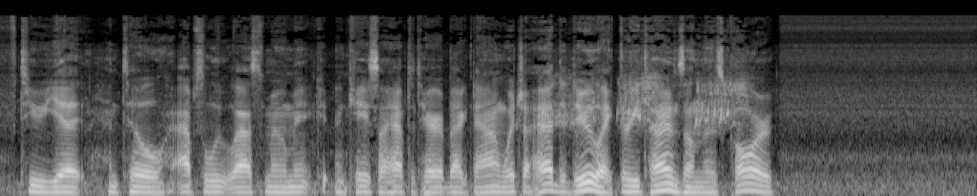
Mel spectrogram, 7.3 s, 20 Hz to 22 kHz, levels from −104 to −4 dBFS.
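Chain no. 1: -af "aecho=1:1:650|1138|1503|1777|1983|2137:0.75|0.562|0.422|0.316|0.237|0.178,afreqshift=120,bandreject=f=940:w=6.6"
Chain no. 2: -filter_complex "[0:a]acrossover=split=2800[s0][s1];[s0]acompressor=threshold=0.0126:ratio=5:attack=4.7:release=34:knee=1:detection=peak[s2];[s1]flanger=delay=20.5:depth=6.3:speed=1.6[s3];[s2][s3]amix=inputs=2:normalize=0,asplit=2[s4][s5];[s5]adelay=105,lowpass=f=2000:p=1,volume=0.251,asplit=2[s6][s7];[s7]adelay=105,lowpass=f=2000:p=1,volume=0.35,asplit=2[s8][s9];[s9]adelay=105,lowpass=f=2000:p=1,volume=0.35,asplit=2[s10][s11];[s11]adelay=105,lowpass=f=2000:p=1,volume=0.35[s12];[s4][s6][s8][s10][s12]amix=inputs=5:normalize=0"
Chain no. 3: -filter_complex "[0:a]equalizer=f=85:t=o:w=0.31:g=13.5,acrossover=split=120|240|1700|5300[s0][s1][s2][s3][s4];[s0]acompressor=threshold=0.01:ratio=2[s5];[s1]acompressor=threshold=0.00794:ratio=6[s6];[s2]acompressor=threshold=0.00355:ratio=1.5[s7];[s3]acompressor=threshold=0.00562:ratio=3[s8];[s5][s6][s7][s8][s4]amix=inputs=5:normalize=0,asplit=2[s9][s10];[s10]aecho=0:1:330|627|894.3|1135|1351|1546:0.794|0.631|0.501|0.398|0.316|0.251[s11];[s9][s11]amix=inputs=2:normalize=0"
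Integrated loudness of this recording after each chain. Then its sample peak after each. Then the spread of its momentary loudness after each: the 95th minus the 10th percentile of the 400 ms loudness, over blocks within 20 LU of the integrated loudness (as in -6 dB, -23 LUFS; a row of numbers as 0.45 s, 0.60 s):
-24.5 LUFS, -37.5 LUFS, -30.5 LUFS; -8.5 dBFS, -20.5 dBFS, -15.5 dBFS; 6 LU, 17 LU, 6 LU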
